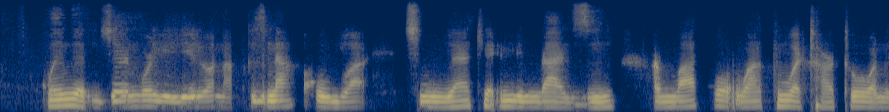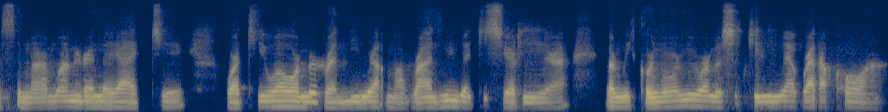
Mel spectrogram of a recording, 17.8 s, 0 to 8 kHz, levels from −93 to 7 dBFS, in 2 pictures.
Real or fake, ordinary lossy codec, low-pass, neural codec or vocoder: fake; Opus, 32 kbps; 7.2 kHz; codec, 16 kHz, 0.5 kbps, X-Codec, HuBERT features, trained on balanced general audio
